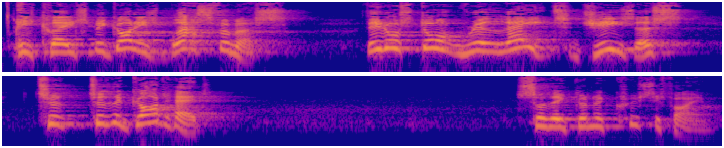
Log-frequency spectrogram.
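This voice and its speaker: Hoarse preacher, high and animated. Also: male voice. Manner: emphatic, checks in with the listeners. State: hoarse, sore throat. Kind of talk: sermon.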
